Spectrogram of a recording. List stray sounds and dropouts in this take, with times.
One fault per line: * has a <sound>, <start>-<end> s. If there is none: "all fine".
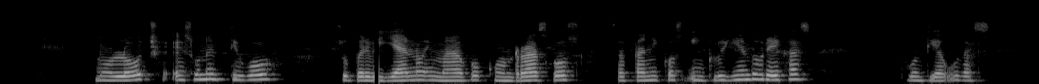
* has a dropout, 3.7-3.8 s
